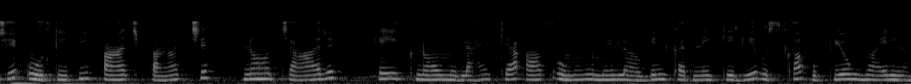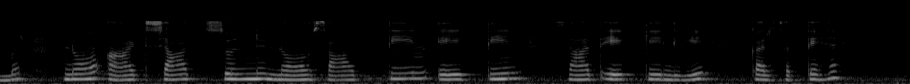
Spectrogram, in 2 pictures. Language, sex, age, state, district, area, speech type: Hindi, female, 18-30, Madhya Pradesh, Chhindwara, urban, read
